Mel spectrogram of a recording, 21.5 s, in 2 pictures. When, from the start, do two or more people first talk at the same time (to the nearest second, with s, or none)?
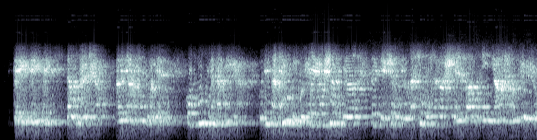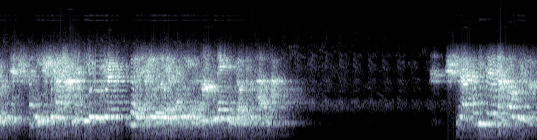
13 s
